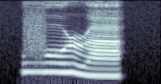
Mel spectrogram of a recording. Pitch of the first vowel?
high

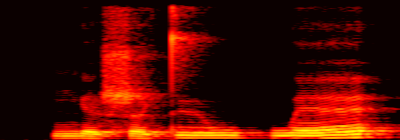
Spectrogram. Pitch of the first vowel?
low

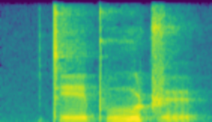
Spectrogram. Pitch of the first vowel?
low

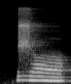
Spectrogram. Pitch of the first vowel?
low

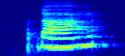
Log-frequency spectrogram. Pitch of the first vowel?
rising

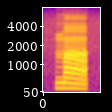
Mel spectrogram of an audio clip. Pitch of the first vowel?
low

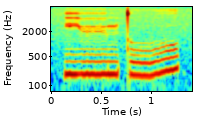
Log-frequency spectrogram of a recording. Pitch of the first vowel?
low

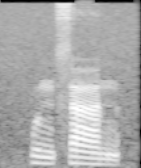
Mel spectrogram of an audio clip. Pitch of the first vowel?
falling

